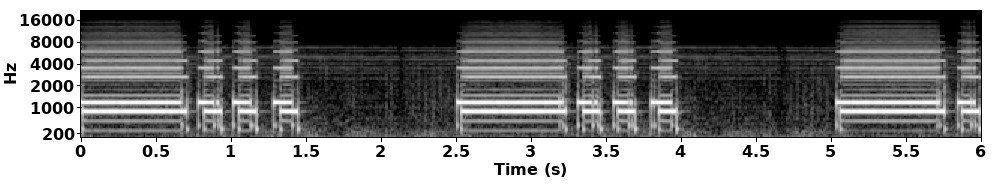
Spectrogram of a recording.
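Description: A PC BIOS power-on self-test beep code, run through a pitch-layered 'G Major' effect so that each beep sounds as a harsh, chord-like tone. It goes one long beep followed by three quick short beeps, and the pattern repeats about every two and a half seconds over a steady hiss.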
